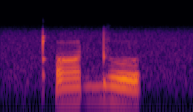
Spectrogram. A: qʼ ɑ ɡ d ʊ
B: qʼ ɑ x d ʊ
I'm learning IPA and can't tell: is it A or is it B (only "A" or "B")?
A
